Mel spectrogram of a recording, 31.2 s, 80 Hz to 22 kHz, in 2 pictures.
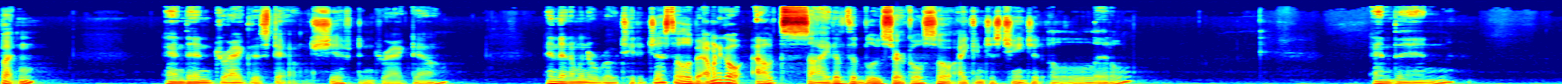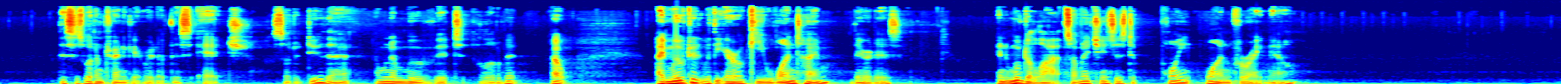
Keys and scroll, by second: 20.3 Right, 21.4 Left, 23.2 Right, 27.9 Left, 28.3 Left, 28.5 Left, 28.7 Left, 28.9 Left, 30.1 Left, 30.5 Left.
